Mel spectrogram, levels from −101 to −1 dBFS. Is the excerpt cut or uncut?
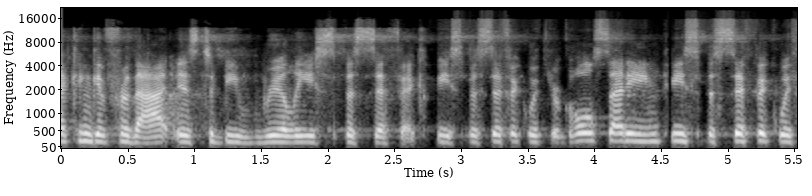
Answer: cut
